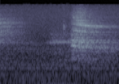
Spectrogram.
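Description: A person taking a slow, deep breath: a rush of air that swells to its loudest about a second and a half in.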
